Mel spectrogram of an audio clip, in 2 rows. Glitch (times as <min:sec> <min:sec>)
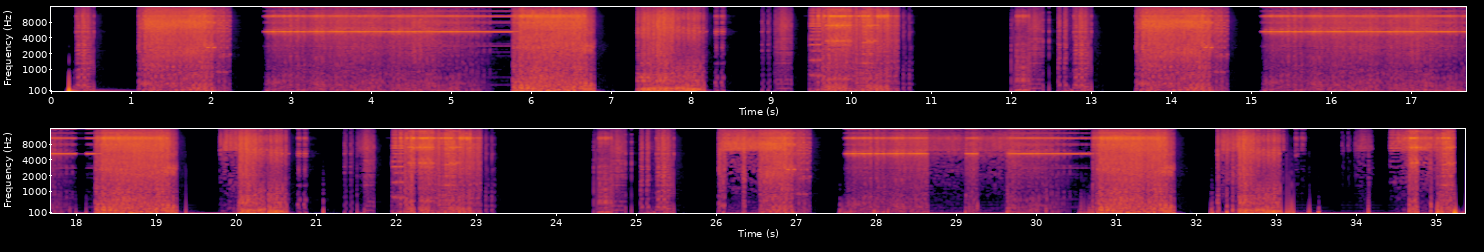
0:15.2 0:20.7, 0:26.1 0:35.3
